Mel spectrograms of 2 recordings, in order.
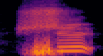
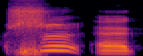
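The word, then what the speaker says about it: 师: Le mot suivant, shi. Alors, shi, vous entendez qu'il y a un petit E. Pourtant, ça s'écrit avec un I.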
